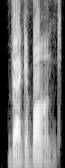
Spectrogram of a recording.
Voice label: "vagabond", American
